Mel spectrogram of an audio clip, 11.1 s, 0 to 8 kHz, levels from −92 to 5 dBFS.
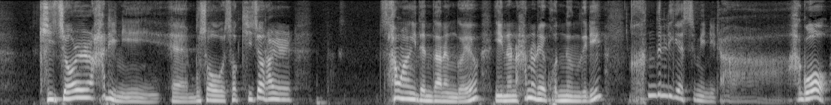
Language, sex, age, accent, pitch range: Korean, male, 60-79, native, 140-220 Hz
